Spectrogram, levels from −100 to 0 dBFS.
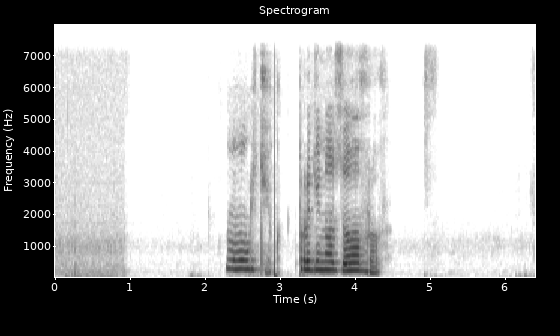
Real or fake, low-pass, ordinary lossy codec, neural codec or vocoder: real; 7.2 kHz; none; none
